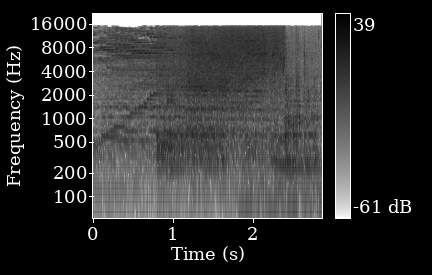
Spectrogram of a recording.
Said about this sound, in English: Cue sound effect of a toilet flushing. 5 guys held my head in a toilet, and then flushed it.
